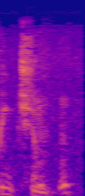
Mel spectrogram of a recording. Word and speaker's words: Beauchamp: A lot will depend on Superintendent Beauchamp, pronounced Beecham.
